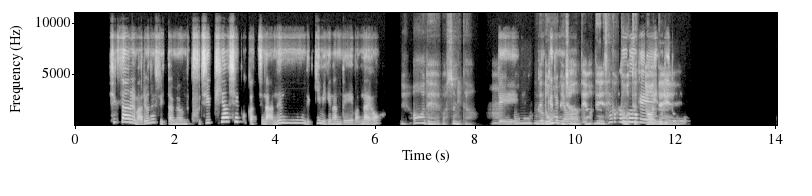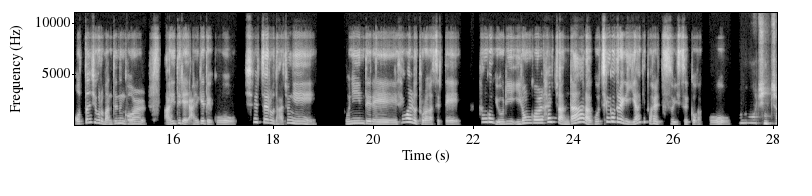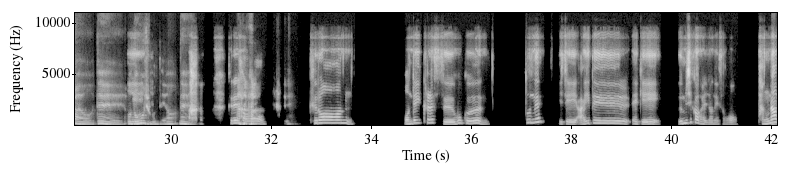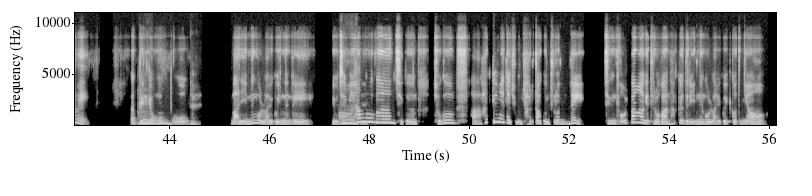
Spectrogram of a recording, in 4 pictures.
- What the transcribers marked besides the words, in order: gasp; teeth sucking; tapping; other background noise; laugh; in English: "one-day class"; teeth sucking
- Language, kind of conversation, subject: Korean, advice, 바쁜 일상에서 가공식품 섭취를 간단히 줄이고 식습관을 개선하려면 어떻게 해야 하나요?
